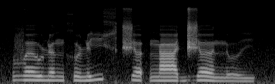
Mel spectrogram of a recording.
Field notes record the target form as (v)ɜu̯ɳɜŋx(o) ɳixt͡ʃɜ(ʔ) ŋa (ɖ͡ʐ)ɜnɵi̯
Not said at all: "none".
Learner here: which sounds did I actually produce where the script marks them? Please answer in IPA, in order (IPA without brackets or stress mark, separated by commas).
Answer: v, ɵ, ʔ, d͡ʒ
